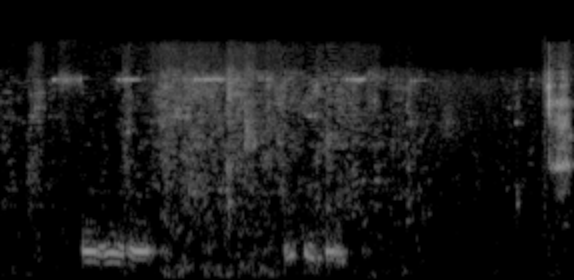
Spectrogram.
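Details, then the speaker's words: Chest auscultation in a respiratory exam teaching demonstration: muffled voice sounds through the chest wall as the patient speaks. Clearly intelligible spoken or whispered words would indicate pectoriloquy. Vocal resonance. "quando esse som fica nítido através da voz falada nós chamamos hoje pectorilóquia única e quando é na voz cochichada chamamos pectorilóquia"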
